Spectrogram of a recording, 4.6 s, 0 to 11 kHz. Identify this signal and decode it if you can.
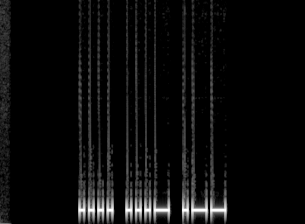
Morse code, heard as a keyed tone, about 17 wpm, 700 Hz. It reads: HVW
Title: USA Call Sign Postfixes - 3 Letters 17wpm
